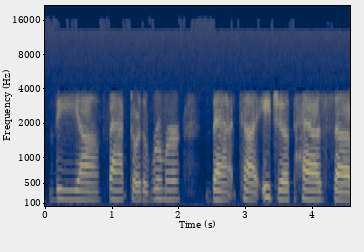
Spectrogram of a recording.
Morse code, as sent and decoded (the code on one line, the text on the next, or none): none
